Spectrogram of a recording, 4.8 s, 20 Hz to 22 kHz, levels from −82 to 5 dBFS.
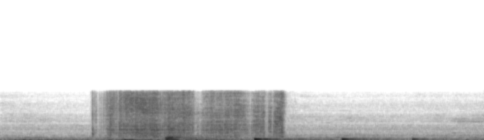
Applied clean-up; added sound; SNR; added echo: none; Tearing; 1 dB; reverberation time 2.5 s.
